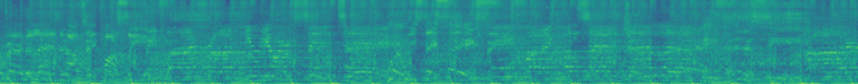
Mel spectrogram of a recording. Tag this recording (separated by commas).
Music, Soundtrack music, Dance music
